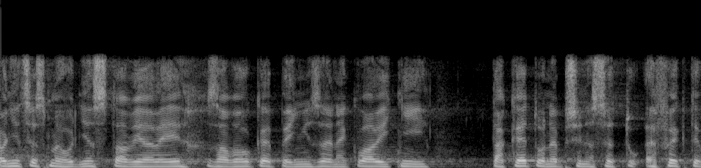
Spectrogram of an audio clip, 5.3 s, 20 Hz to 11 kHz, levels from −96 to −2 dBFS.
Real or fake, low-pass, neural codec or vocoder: real; 7.2 kHz; none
